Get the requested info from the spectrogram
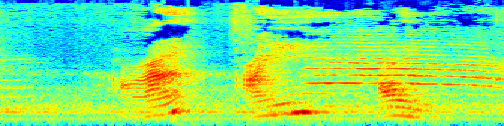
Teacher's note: pengucapan huruf ain ini jelas, tidak disertai dengan keluarnya nafas. Contohnya a, ain, au, tidak disertai dengan nafas. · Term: jahr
